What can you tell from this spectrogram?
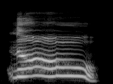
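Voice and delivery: very high, drawn-out denial; wailed protest. Real, not acted. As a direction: wail it out in protest. Rejecting her accusation.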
